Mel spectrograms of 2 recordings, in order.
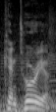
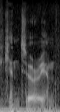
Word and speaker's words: Centurion: I mean, they're not that off, though, because in Latin, the Romans actually spoke like that. They used a hard C for everything. Like, they did say Caesar, they did say Centurion. It's like only in later times where we have more or less anglified it into a soft C.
